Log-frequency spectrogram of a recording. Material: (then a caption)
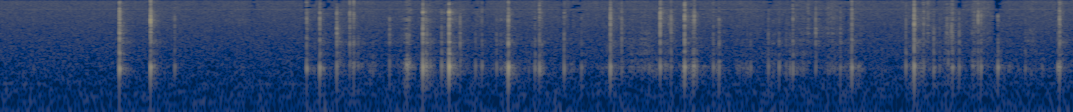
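Plastic. Fingertips and nails tap and scratch the ridged bottom and sides of an empty, hollow, clear plastic water bottle held sideways above a wooden table. Quick, dry clicks with a hollow mid-pitched ring come in irregular bursts over a low background rumble.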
